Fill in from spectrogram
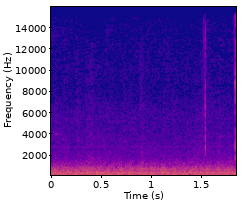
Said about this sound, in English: I will just let this ambient train noise record for a minute so I can overdub it later.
